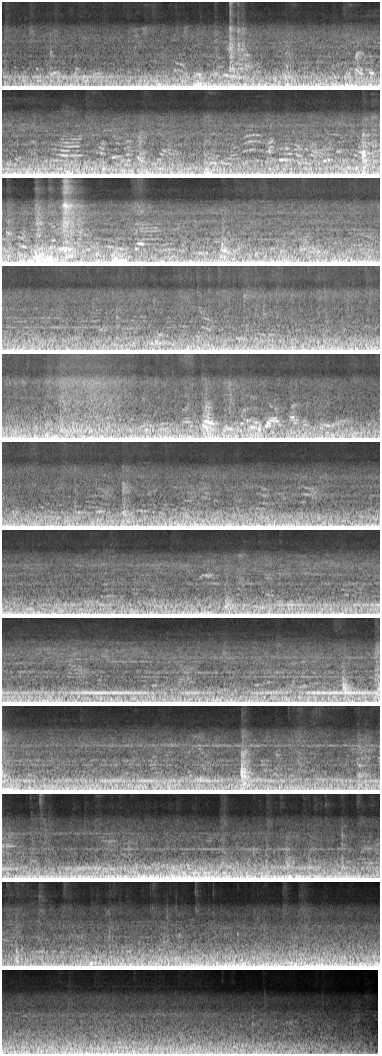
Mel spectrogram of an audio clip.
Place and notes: Lanzhou Market, Datong Dist., Taipei City - Walking in the market
Walking in the market, Traffic sound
